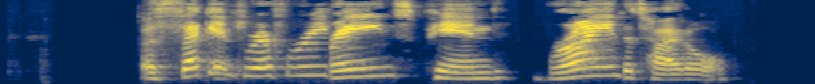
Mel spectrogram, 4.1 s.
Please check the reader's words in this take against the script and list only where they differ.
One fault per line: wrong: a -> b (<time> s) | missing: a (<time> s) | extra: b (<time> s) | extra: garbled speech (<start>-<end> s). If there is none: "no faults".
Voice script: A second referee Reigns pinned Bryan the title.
no faults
